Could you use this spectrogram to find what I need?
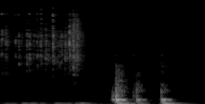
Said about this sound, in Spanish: Mira, yo estoy grabando con un micrófono de condensador. Em, al tocar la mesa, escucha. Al tocar el teclado.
